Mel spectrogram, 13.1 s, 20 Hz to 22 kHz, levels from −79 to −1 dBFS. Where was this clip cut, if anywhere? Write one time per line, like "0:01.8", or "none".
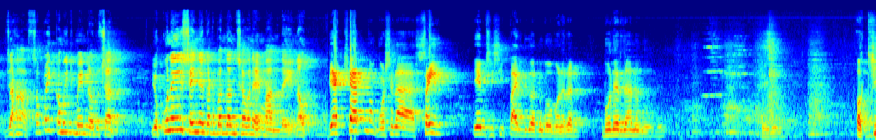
0:04.8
